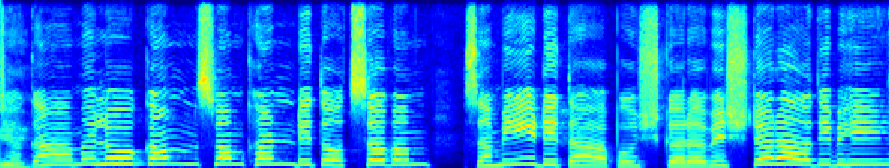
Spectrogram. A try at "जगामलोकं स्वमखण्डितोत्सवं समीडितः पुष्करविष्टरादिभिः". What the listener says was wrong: देखिए स्वम बोलना पड़ेगा आपको, स्वमखण्डितोत्सवम आएगा। जगामलोकं स्वमखण्डितोत्सवं समीडितः पुष्करविष्टरादिभिः। जगामलोकं स्वमखण्डितोत्सवं समीडितः पुष्करविष्टरादिभिः।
